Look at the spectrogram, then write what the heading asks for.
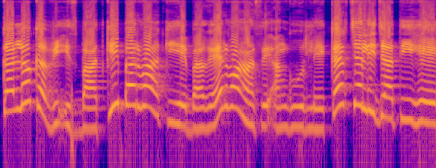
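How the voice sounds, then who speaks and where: A woman's voice: high voice, big pitch swings, unhurried. A woman narrating a scripted children's story.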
